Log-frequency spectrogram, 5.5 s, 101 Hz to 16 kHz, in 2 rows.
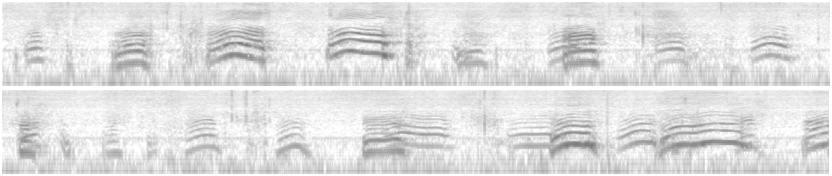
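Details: Five-day-old field-line Labrador Retriever puppies at 10 a.m. nursing, born to Biscuit, 2017 JFA Grand Champion; rapid arched squeaky whimpers, rising then falling, several overlapping and repeated about twice a second, with a low steady hum beneath.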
